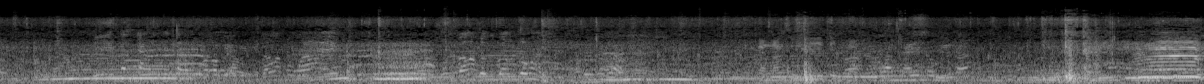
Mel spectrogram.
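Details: Very large cattle in Indonesia: several low moos, some drawn out and some short, spread through the recording, mixed with people talking and crowd noise.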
